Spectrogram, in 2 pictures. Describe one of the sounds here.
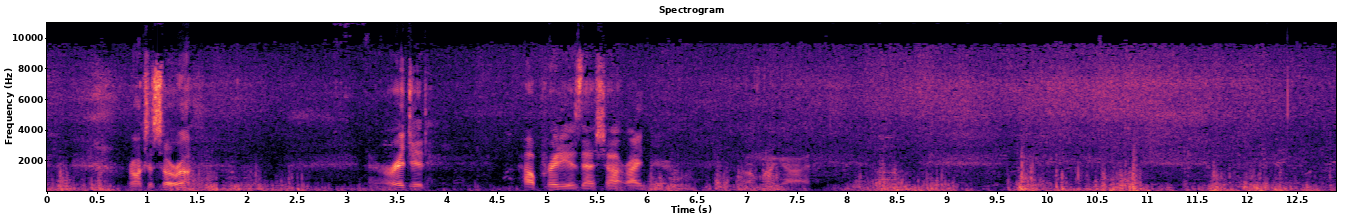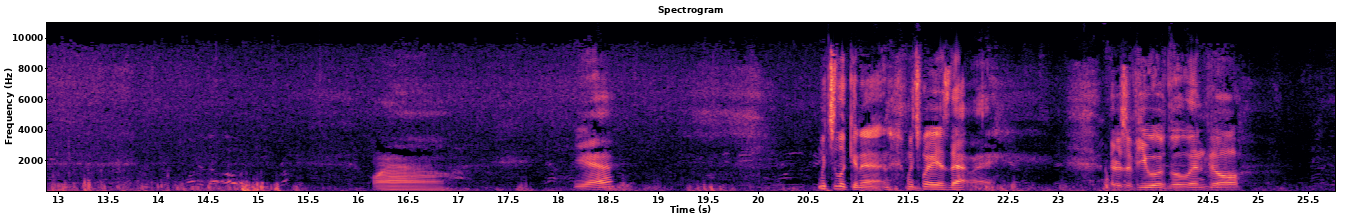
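Wind blows and rumbles across the microphone outdoors.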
